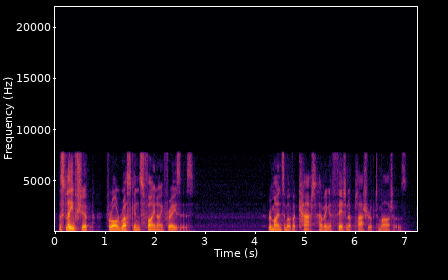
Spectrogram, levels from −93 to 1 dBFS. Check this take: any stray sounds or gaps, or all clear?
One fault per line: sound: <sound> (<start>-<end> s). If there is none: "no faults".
no faults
